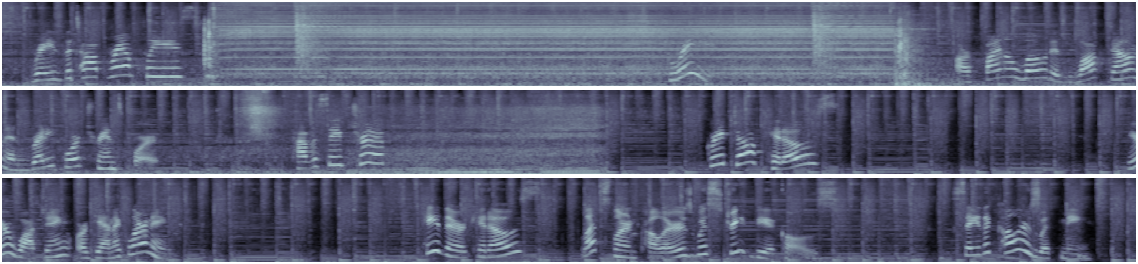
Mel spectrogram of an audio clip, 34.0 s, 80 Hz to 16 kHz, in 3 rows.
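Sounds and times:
cartoon truck engine rumble: 0.0 - 17.5
background music: 0.0 - 34.0
motor whirring: 2.0 - 9.3.

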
